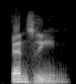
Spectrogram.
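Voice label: "benzene", American English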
